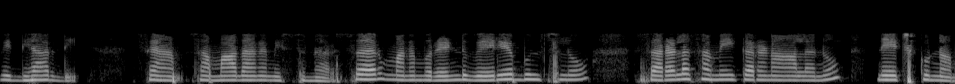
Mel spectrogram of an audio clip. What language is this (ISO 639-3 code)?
tel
